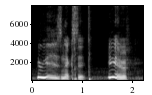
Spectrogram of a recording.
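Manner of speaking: voice cracking. Doing a size comparison between two robots: voice cracking. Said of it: "Sorry, voice crack".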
